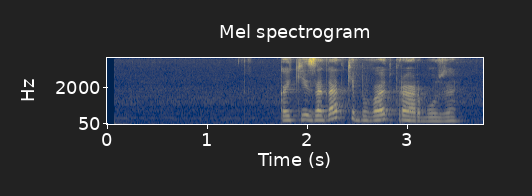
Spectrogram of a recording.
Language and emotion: Russian, neutral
